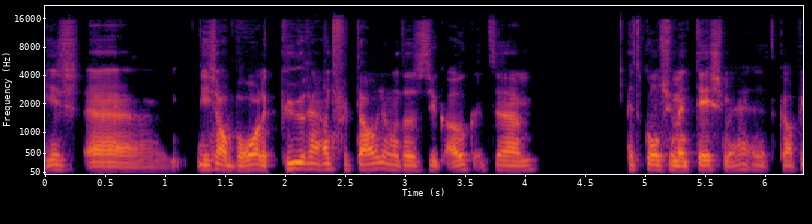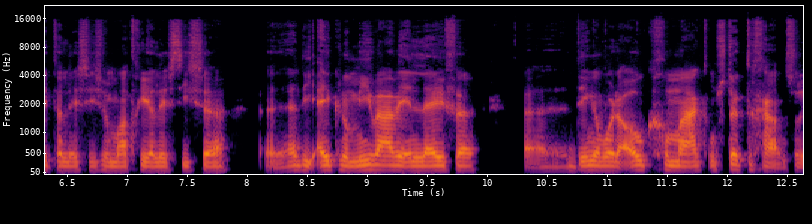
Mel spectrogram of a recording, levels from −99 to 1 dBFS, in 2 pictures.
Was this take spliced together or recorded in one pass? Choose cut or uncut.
uncut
